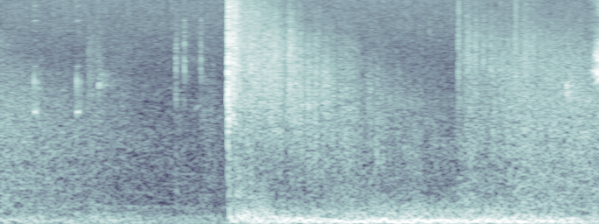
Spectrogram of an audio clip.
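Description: A single deep, booming cannon blast from a tank in a tank battle video game fires close by, followed by a sustained low rumble of engine and battlefield noise.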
